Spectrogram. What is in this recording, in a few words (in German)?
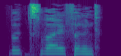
"bezweifelnd", German; adjectives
